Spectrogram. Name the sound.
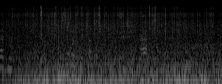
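car interior ambience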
